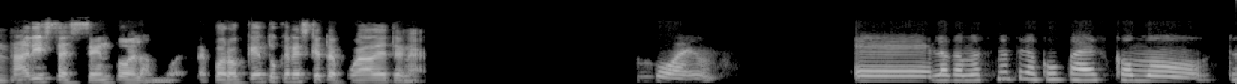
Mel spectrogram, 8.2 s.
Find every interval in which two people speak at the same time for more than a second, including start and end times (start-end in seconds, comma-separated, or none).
none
